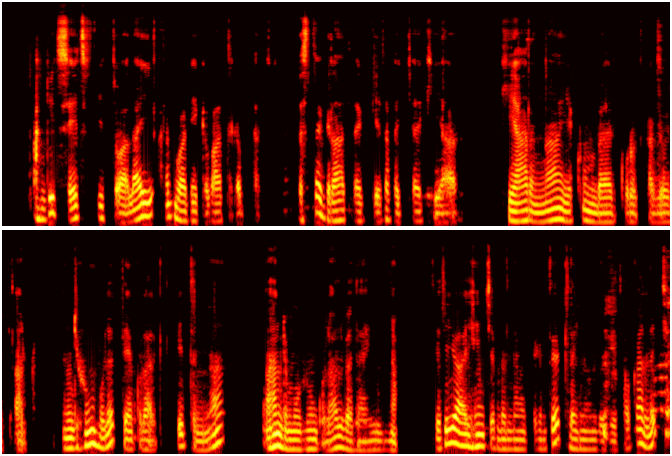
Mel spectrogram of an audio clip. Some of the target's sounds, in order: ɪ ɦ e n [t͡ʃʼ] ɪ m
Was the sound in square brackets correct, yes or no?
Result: yes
